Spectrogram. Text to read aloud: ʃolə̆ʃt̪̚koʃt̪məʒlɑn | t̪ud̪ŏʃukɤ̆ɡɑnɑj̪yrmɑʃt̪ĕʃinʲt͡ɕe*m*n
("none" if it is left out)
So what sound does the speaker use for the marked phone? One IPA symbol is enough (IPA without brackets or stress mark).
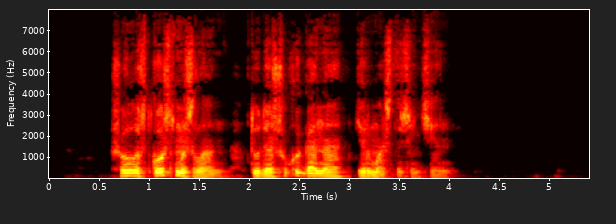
none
